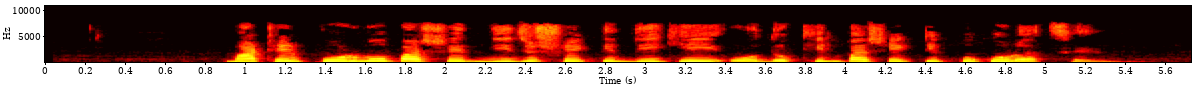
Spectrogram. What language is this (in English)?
Bangla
